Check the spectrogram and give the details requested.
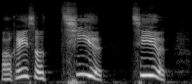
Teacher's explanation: breathy, aspirated po siya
